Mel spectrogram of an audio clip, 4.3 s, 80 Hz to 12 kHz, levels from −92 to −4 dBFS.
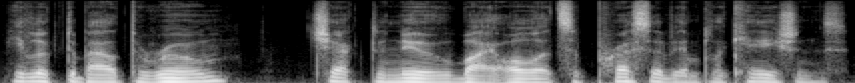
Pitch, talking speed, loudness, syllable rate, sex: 110 Hz, 170 wpm, -17 LUFS, 5.8 syllables/s, male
